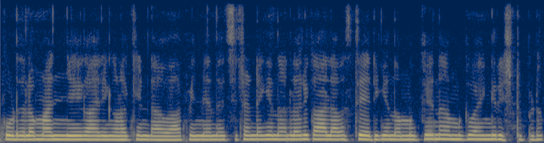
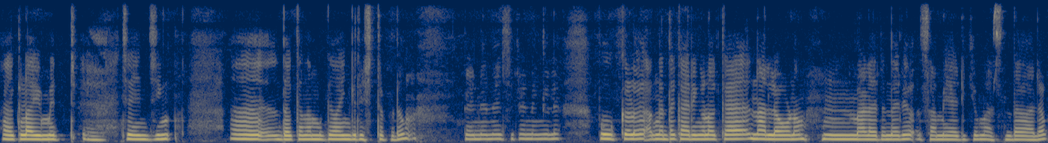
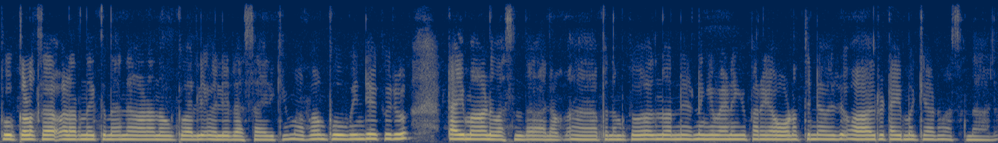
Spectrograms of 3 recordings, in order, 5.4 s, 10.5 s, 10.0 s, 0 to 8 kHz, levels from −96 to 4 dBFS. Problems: low volume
